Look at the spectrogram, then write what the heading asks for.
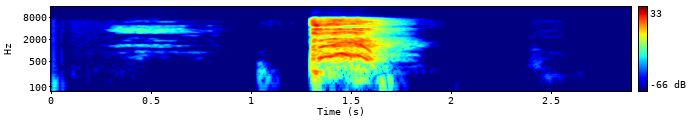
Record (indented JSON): {
  "cough_length": "2.9 s",
  "cough_amplitude": 30099,
  "cough_signal_mean_std_ratio": 0.29,
  "survey_phase": "beta (2021-08-13 to 2022-03-07)",
  "age": "45-64",
  "gender": "Male",
  "wearing_mask": "No",
  "symptom_none": true,
  "smoker_status": "Ex-smoker",
  "respiratory_condition_asthma": false,
  "respiratory_condition_other": false,
  "recruitment_source": "REACT",
  "submission_delay": "2 days",
  "covid_test_result": "Negative",
  "covid_test_method": "RT-qPCR",
  "influenza_a_test_result": "Negative",
  "influenza_b_test_result": "Negative"
}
